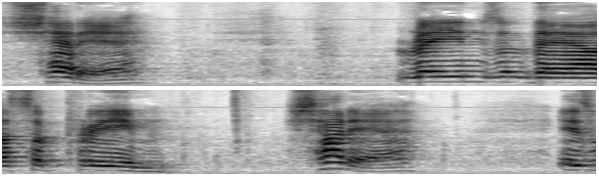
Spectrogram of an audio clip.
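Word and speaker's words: 洒落: Shade, pronounced shere, reigns there supreme.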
